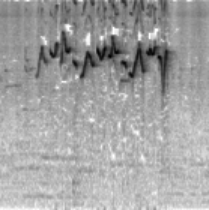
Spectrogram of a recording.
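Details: Leaf warbler singing actively: a fast, high-pitched warbling phrase of about a dozen sharp, thin notes, each rising then dropping, delivered evenly over roughly one and a half seconds against a quiet background.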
